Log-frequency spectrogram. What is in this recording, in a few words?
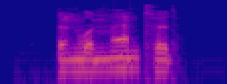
"unlamented", English; adjectives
